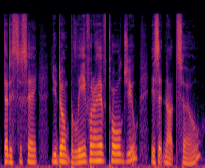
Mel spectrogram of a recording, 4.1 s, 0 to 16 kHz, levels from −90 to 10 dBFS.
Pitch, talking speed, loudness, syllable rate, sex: 145 Hz, 235 wpm, -21 LUFS, 5.2 syllables/s, male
